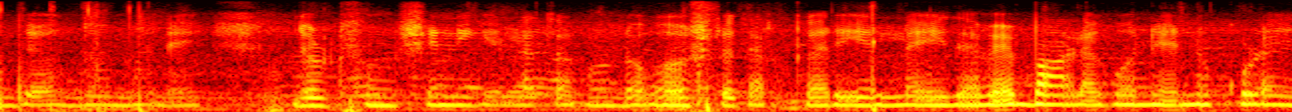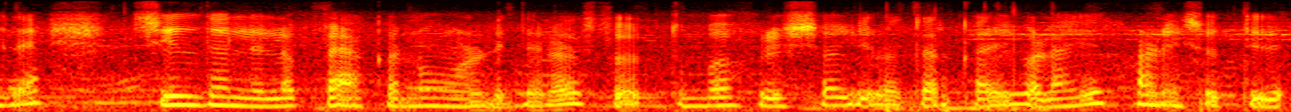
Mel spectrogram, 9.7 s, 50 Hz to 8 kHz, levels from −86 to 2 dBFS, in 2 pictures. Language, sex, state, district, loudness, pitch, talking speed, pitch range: Kannada, female, Karnataka, Raichur, -21 LUFS, 230 Hz, 155 wpm, 220-245 Hz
